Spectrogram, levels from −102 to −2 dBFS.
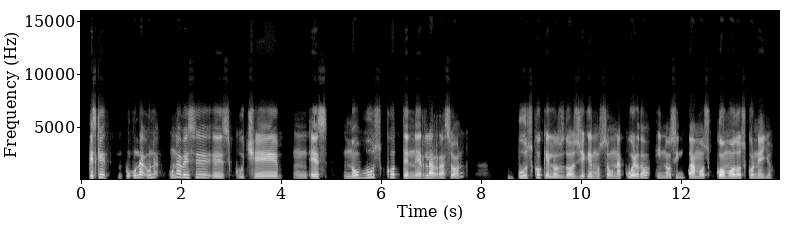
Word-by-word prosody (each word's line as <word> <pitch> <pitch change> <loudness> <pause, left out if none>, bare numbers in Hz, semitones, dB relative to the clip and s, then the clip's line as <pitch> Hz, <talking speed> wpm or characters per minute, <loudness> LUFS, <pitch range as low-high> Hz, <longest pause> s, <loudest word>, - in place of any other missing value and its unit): Es 200 - +5
que 265 -3 +1 0.3
u 205 - -7
u - - -10
una 250 0 +3
una 230 +5 -4 0.2
una 230 +8 -1
vez, 245 0 -1
eh, 250 -10 -3
escuché, 180 +5 0 0.3
mm, 155 0 -13
es: 170 +2 +2 0.3
"No 185 +7 0
busco 260 +3 -4
tener 165 +4 +1
la 215 0 +6
razón" 165 - -1 1.1
"busco 245 +4 0
que 210 -3 +2
los 135 -6 -3
2 170 +5 +1
lleguemos 185 0 -2
a - - +1
un 170 +2 -2
acuerdo 175 +8 +1
y 150 - -10
nos 135 -2 -5
sintamos 150 +6 +1
cómodos 160 +1 +5
con 125 0 -3
ello". 115 -3 -3
175 Hz, 135 wpm, -24 LUFS, 155-215 Hz, 1.1 s, la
